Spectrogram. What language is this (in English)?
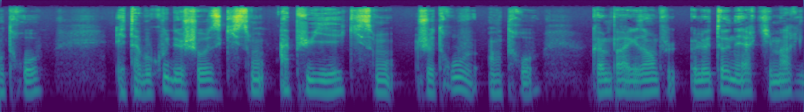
French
